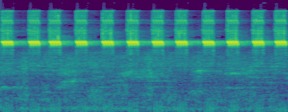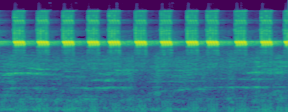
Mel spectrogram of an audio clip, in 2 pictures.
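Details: A cricket, kept as a master sound for cage songbirds, gives an unbroken run of sharp, high chirps, about four each second, very even in rhythm, with soft low background noise.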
